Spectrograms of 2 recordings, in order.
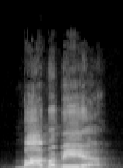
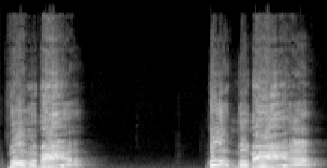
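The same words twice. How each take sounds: First: Mamma Mia said with no feeling at all; imitating a lifeless line read; mock emotionless. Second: Much higher, loud heartfelt Mamma Mia!; dramatic loud Italian exclamation; emotional exclamation. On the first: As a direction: rattle off Mamma Mia like it means nothing. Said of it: "There's no emotion in it". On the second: Shown as a demonstration. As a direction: cry out Mamma Mia! with real alarm. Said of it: "it's supposed to exclaim emotions".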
